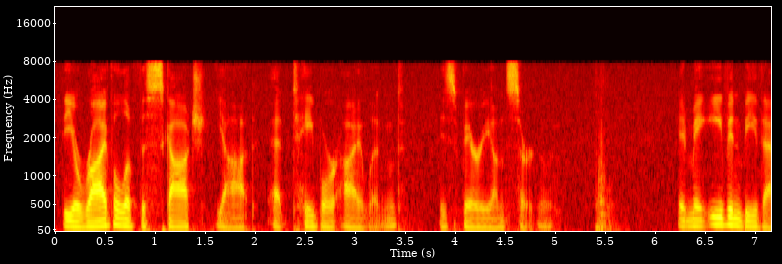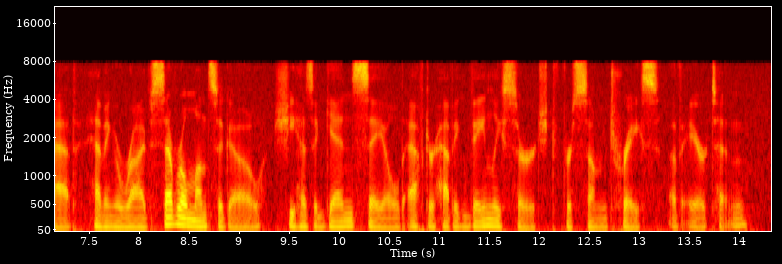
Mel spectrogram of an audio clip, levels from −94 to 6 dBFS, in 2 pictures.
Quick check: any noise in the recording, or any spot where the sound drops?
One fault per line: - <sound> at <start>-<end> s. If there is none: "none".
- thud at 5.4-5.8 s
